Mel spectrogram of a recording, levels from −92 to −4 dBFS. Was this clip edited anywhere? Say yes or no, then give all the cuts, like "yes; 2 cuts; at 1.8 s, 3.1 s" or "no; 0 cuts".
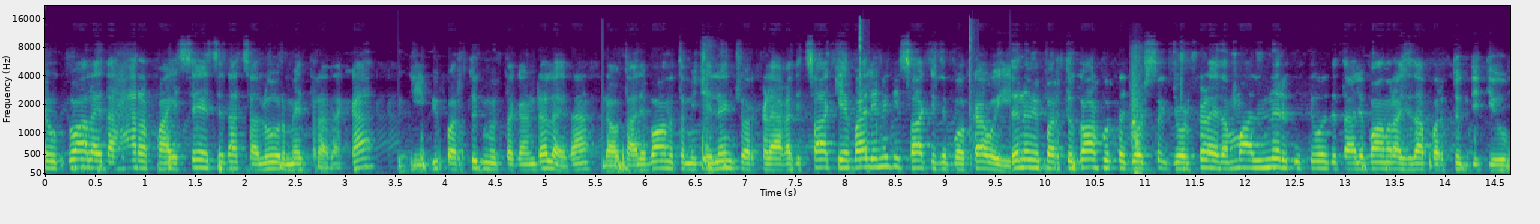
yes; 3 cuts; at 3.6 s, 5.6 s, 9.6 s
